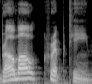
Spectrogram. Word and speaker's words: bromocriptine: Bromocriptine.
